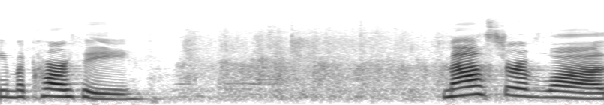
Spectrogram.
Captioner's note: audience applauding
